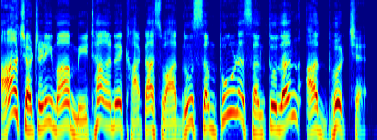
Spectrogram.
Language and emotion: Gujarati, happy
